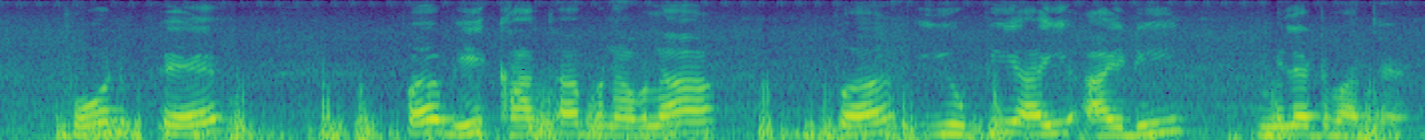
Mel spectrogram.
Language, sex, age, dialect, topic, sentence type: Bhojpuri, male, 31-35, Northern, banking, statement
